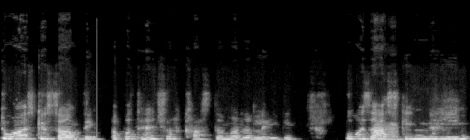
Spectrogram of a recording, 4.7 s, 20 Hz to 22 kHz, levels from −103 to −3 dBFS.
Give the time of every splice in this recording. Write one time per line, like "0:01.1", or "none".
0:01.0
